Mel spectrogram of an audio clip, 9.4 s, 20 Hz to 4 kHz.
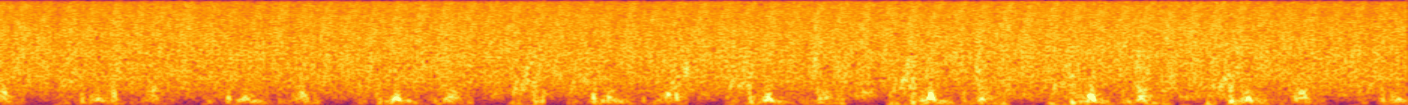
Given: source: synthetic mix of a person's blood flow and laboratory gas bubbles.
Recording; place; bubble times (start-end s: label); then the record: Doppler ultrasound of blood flow; precordium
0.76-0.82 s: bubbles
4.46-4.61 s: bubbles
From the record:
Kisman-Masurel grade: 122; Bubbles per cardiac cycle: 1 to 2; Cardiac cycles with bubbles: 10 to 50%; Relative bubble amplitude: moderate (0.250 to 0.450); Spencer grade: 2 (many but less than half of the cardiac periods contain bubble signals, singularly or in groups); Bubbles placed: only in the low amplitude regions of the cardiac cycle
